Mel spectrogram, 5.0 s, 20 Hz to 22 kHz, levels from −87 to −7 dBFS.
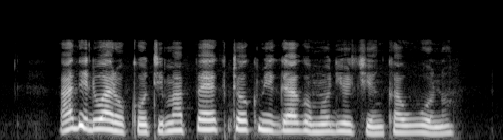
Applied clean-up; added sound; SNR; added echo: none; none; none; none.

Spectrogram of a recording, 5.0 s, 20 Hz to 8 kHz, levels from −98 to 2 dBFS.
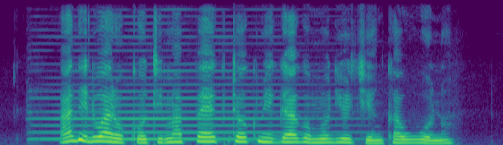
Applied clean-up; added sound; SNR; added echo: none; Bowed string instrument; 16 dB; none.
